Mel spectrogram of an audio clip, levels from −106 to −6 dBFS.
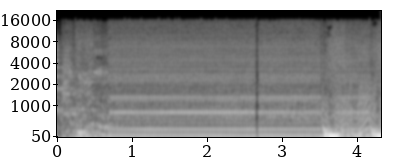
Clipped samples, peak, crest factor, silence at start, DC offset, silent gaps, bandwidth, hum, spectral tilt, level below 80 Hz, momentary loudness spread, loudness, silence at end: under 0.1%; -10 dBFS; 18 dB; 0 s; under 0.1%; none; 16.5 kHz; none; -5 dB/octave; -30 dBFS; 12 LU; -30 LUFS; 0 s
